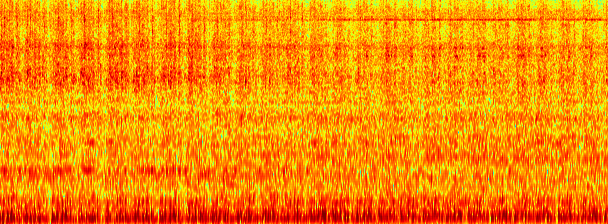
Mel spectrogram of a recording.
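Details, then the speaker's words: Freshly restarted "Vruck" engine after retrieving a lost oil-pump drive retainer and reinstalling the oil-pump drive rod; cold, uneven lumpy idle with irregular beats, ignition timing well off, needs warming up before setting idle and timing via distributor. "oh I know the timings gonna be way off as you can see here at the guys we've gotta warm it up in order to set the idle and the timing correctly"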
